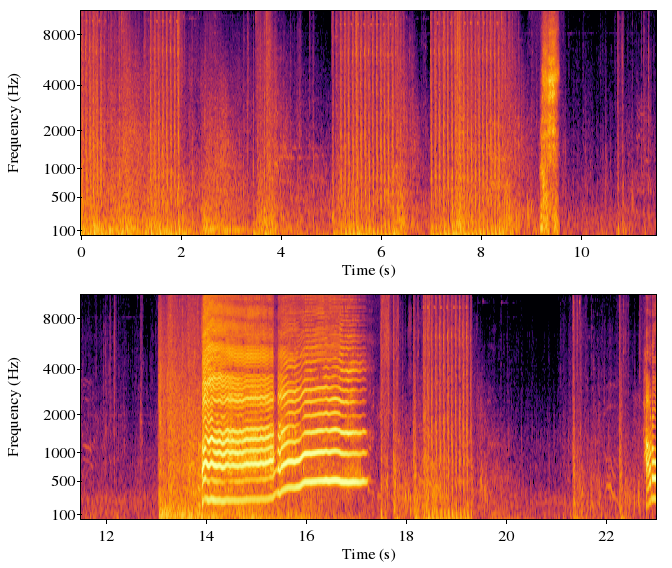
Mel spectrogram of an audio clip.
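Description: Gunfire in the co-op shooter Warface: repeated bursts of automatic fire separated by short pauses, loud and close, with a sustained rising mechanical whine partway through and a voice talking in the gaps.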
